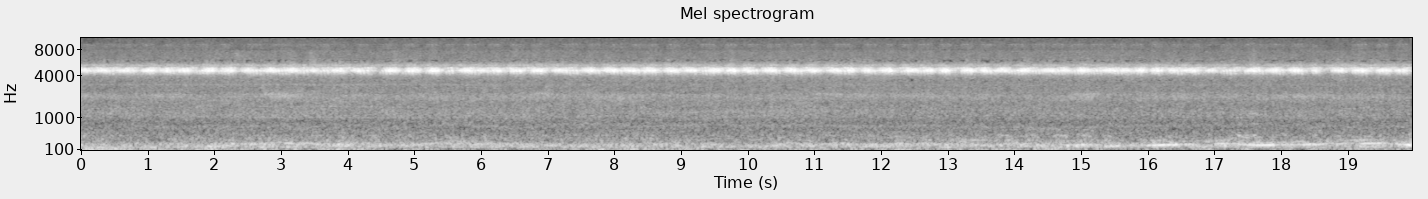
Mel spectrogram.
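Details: Crickets chirping at night: a faint, steady high-pitched trill of rapid even pulses runs throughout, over a constant low rumble of background noise.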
